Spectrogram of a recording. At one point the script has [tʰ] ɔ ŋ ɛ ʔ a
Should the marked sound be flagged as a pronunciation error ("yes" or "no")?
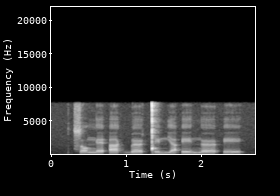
yes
